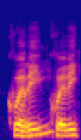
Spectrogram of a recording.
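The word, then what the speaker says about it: Quibi: I don't think he's gonna go full like Queeby cabinet. Is that how you pronounce that? We say Queeby? Quibby. Cabinet. I don't think he's gonna go full Quibby cabinet.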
